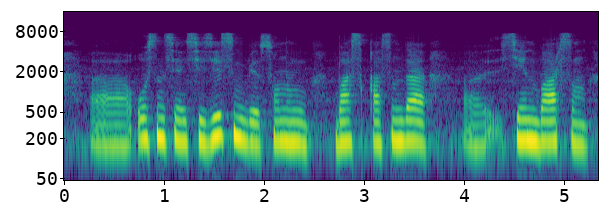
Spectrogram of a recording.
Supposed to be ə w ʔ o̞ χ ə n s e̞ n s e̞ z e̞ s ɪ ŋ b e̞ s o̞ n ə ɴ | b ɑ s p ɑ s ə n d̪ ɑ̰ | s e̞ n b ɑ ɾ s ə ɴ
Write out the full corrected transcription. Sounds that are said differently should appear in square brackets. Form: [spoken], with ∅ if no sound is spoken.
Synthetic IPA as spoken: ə w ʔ o̞ [s] ə n s e̞ n s e̞ z e̞ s ɪ ŋ b e̞ s o̞ n ə ɴ | b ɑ s [q] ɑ s ə n d̪ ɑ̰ | s e̞ n b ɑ ɾ s ə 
